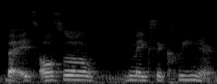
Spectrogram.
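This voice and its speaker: A woman's voice: mid-range voice, level tone, moderate pace, mellow, roomy sound, a little hiss or hum, rough recording. Easygoing young woman from Sweden. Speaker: guest. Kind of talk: casual chat.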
